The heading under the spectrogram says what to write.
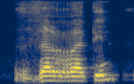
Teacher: ذرتن، ذا کو زبان لگانا. را کو اچھا سختی سے پڑھنا، زبر ہے موٹا پڑھنا.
